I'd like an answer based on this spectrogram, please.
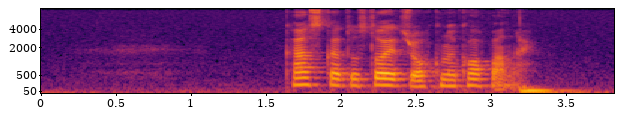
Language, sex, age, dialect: Faroese, female, 36-60, Norðurstreymoy/Eysturoy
